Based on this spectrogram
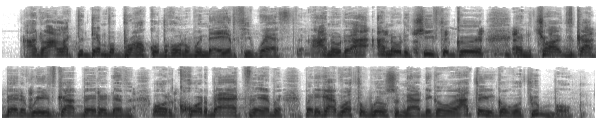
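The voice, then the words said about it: Imitates another person's voice. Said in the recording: “does his Shannon Sharp... Do your Shannon Sharp voice.”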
